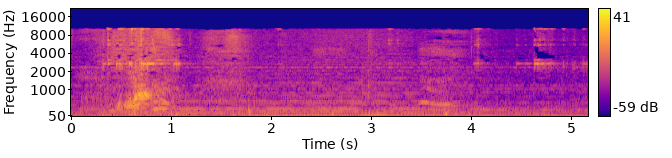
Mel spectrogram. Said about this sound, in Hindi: What's this? ये घंटियाँ किस लिए? ये उसकी पहचान है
